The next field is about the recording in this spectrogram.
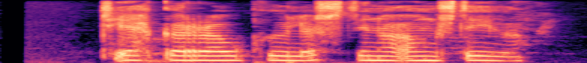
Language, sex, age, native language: Icelandic, male, 10, Icelandic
